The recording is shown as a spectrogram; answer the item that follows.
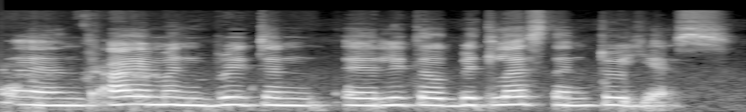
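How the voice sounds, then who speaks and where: A woman's voice: fairly high pitch, level tone, a little slow, mellow. A woman from Ukraine with a Ukrainian accent, chatting casually as a guest on an online call. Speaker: guest participant. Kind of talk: casual greeting. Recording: clearly noisy call audio.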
